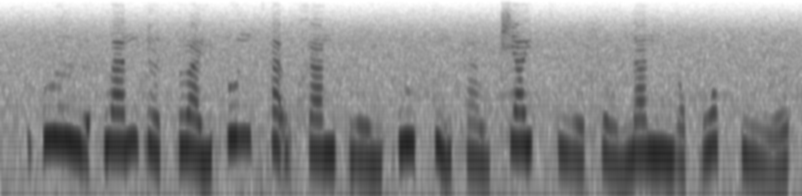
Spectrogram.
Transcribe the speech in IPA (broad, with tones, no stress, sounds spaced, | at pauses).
ʔ u˧ ə̯ ɣ ɨ̰˧˨ ə̯ h w a˨˦ n ɗ əː˨˩ t̚ v a˧˩ j h o˧ n t̪ʰ a̰˧˨ w x a˧ ŋ h w ə̤ː˨˩ j h w u˦˥ t̚ t̪ ṵ˧˨ n h a̤˨˩ w t͡ɕ a˧ j t̪ʰ ɨ̤˨˩ ə̯ f ɛ̤˨˩ n a˧ n ɲ ɔ˨˩ p̚ v ɔ˦˥ p̚ k w u˧˩˨ ə̯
